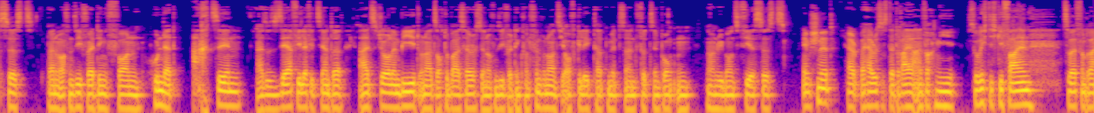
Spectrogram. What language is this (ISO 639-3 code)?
deu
